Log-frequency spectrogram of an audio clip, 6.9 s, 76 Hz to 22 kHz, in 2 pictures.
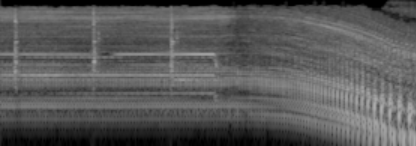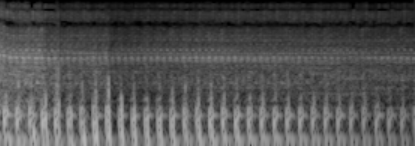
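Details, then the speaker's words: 2011 Kawasaki Mule 610 XC, 1,000 hours, overdue service, oil leak, spark arrestor missing; running with steady beat about three pulses a second and thin high squeak; belt or clutch suspected. "And there's a squeaky noise I'm sure you can hear. I wonder if it might have something to do with the belt or maybe one of the clutches."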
